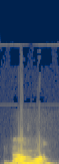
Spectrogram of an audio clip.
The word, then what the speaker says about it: Malinois: Malinois.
